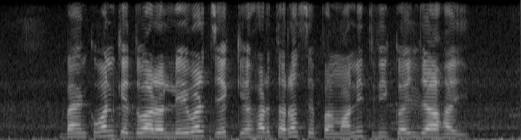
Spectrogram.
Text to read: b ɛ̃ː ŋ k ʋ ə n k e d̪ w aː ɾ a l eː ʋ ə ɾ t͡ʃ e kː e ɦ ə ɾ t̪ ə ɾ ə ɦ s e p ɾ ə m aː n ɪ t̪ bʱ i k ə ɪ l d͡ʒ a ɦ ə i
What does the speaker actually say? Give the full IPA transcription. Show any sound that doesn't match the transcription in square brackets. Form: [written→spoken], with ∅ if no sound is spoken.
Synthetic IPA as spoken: b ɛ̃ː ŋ k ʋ ə n k e d̪ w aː ɾ a l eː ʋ ə ɾ t͡ʃ e kː e ɦ ə ɾ t̪ ə ɾ ə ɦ s e p ɾ ə m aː n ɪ t̪ bʱ i k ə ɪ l d͡ʒ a ɦ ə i

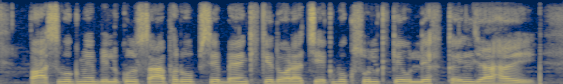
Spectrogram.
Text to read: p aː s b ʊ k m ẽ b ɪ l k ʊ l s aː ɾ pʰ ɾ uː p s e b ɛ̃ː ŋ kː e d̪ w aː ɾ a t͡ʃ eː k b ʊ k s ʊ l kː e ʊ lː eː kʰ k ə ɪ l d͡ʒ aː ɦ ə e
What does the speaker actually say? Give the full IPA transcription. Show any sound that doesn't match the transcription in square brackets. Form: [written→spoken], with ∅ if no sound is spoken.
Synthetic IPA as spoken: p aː s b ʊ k m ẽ b ɪ l k ʊ l s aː [ɾ→∅] pʰ ɾ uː p s e b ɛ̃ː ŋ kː e d̪ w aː ɾ a t͡ʃ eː k b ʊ k s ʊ l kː e ʊ lː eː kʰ k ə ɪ l d͡ʒ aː ɦ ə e

